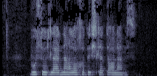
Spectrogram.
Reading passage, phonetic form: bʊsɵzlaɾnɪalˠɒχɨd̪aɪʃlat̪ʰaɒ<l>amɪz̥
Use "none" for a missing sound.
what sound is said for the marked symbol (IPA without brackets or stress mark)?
l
